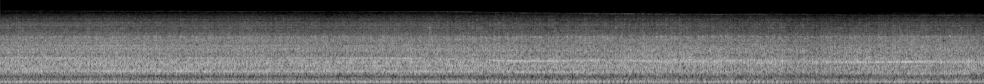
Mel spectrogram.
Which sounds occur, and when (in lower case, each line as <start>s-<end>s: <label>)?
0.0s-9.8s: truck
